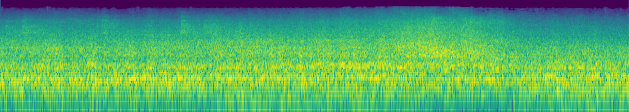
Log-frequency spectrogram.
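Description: Amtrak Acela Express trainset passing close by at speed: a continuous rush of steel wheels on rail and air. It is loudest just after four seconds in, as the rear power car goes by, then eases.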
